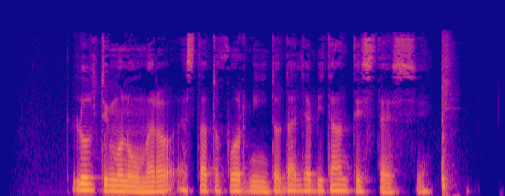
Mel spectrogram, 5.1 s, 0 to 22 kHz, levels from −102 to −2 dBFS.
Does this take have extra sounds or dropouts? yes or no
yes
